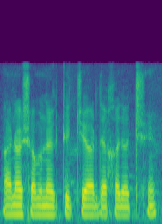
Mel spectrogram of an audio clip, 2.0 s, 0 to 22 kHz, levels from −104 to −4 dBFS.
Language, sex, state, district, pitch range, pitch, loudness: Bengali, male, West Bengal, Cooch Behar, 115-120 Hz, 120 Hz, -16 LUFS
